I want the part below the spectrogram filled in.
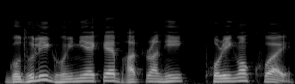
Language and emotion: Assamese, neutral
